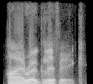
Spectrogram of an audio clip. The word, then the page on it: hieroglyphic: British English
